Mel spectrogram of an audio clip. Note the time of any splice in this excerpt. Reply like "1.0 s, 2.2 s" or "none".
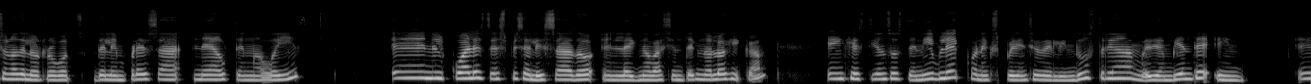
none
